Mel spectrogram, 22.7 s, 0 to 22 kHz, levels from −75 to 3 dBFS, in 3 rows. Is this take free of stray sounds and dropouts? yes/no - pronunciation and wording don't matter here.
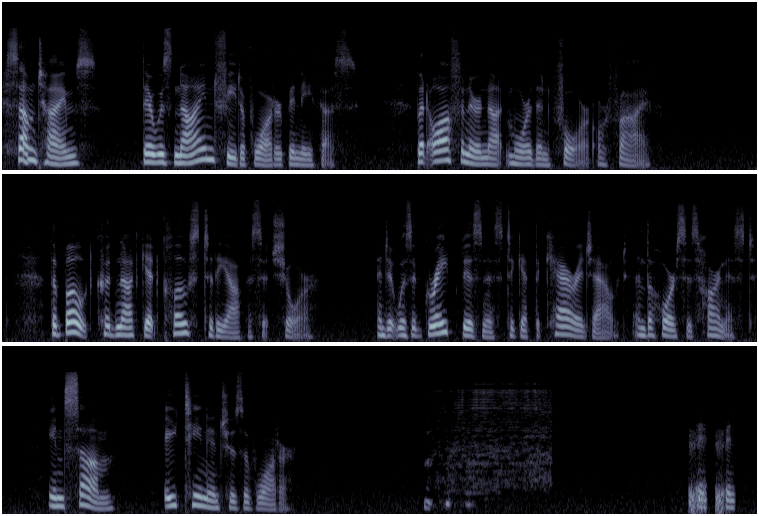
no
